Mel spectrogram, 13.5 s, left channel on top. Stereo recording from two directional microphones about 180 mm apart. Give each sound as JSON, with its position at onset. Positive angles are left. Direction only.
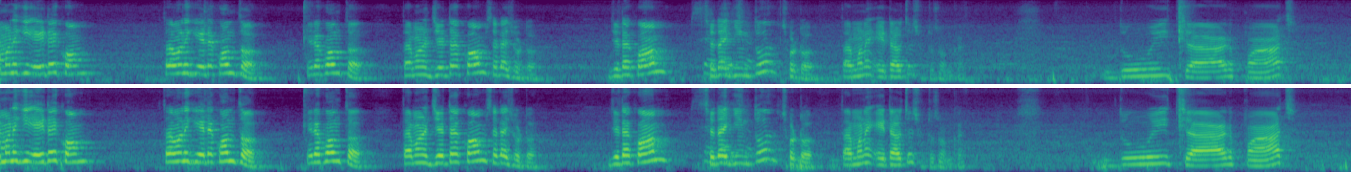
{"t": 0.0, "sound": "speech", "side_deg": -45}
{"t": 11.2, "sound": "speech", "side_deg": -50}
